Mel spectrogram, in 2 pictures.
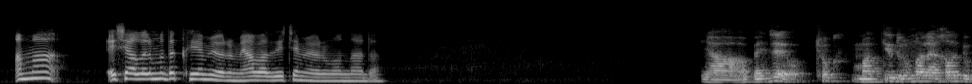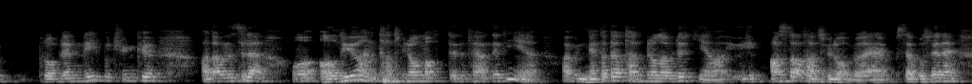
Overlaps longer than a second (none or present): none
